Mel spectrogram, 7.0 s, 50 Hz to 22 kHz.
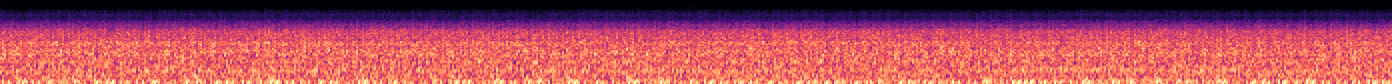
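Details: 26 HP Kohler V-twin on a lawn tractor, at idle just after fitting new OEM Kohler ignition coils to cure a long-running intermittent misfire on one cylinder; steady, even rumble with no misfire or stumble; not perfect yet but running far better than before.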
